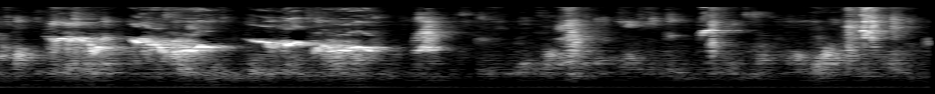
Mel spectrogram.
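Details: Young Brown-throated sunbird in speckled juvenile plumage chattering and singing briskly: high thin squeaky notes and short warbled phrases, loud bursts in the first two seconds, then scattered softer chips, with a faint steady hum underneath.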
